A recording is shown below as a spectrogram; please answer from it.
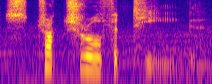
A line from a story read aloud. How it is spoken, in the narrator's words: she murmured to Mosul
